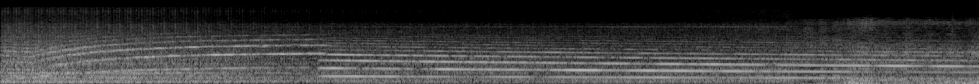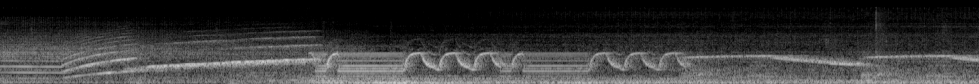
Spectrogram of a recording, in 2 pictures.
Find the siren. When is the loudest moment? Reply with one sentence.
The volume of the siren peaks at 13 seconds.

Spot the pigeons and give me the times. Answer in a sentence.
You can't hear the pigeons here.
